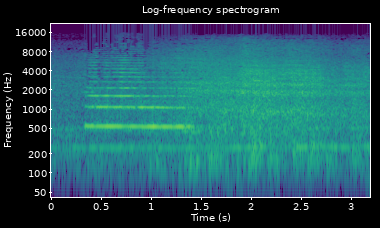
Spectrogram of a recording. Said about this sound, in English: as it turns out, we could hear the express train coming. The train always whistles as it comes around the corner. I remember blowing about, 3/4 of a mile away from the station.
